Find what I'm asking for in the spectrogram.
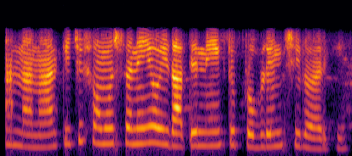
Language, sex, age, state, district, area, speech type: Bengali, female, 18-30, West Bengal, Nadia, rural, conversation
